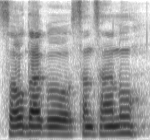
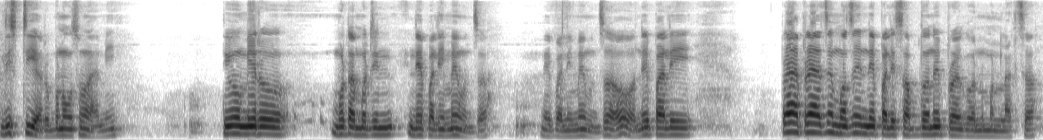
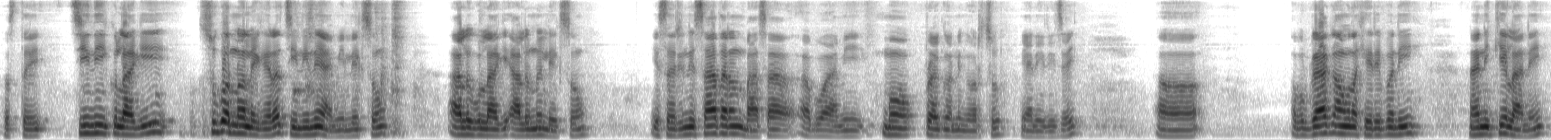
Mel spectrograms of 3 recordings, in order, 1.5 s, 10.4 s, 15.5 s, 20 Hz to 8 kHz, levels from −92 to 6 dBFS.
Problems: constant background noise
